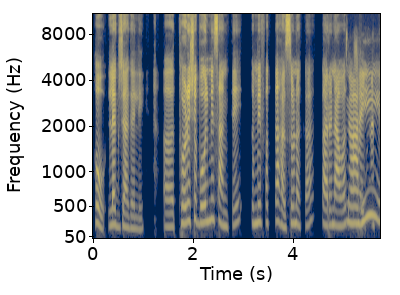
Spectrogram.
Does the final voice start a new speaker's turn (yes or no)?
yes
